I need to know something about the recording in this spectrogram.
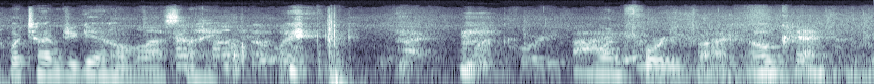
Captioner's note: laughs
